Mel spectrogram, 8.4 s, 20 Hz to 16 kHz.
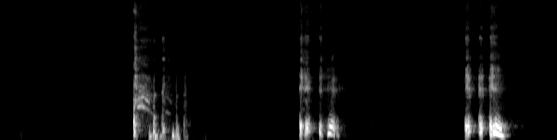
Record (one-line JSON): {"three_cough_length": "8.4 s", "three_cough_amplitude": 11733, "three_cough_signal_mean_std_ratio": 0.26, "survey_phase": "beta (2021-08-13 to 2022-03-07)", "age": "18-44", "gender": "Male", "wearing_mask": "No", "symptom_none": true, "smoker_status": "Never smoked", "respiratory_condition_asthma": false, "respiratory_condition_other": false, "recruitment_source": "REACT", "submission_delay": "1 day", "covid_test_result": "Negative", "covid_test_method": "RT-qPCR"}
